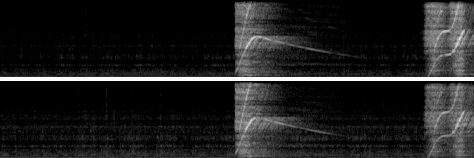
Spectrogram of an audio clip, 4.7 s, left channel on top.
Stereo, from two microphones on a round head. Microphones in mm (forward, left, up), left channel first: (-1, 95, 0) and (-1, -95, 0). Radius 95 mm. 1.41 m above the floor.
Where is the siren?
5° right (ahead or behind), 2 m; by 4.7 s 35° left (ahead or behind), 1.7 m.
